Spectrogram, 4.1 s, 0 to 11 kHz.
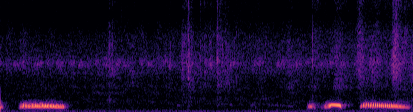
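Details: Spotted dove cooing in greeting, 'sạc gù' style, Sê San, 21 February 2020: a long steady coo, a pause, then a short wavering note and another long low coo, with a faint high hum behind.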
